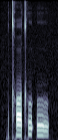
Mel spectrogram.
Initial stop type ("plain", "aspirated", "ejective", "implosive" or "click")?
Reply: aspirated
